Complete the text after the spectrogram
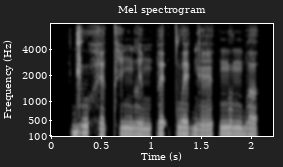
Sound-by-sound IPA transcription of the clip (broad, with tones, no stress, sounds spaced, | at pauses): ɡ j u˦ h e˨˩ t̪ʰ i˧ ŋ l i˨˩ m p e˦ ʔ t̪ w e˥˧ ɡ ẽ˨˦ | n̪ u˦ n b ə˥˧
